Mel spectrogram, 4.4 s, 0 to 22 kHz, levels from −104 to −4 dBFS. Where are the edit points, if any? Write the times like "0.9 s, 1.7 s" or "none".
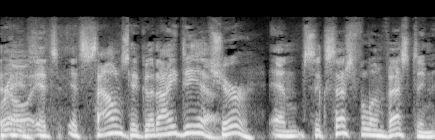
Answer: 1.3 s, 2.7 s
